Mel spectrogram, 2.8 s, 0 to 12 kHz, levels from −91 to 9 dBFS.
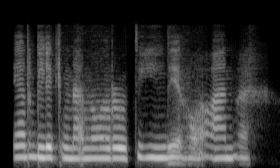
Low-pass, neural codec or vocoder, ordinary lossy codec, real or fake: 7.2 kHz; codec, 16 kHz, 0.5 kbps, X-Codec, HuBERT features, trained on general audio; none; fake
